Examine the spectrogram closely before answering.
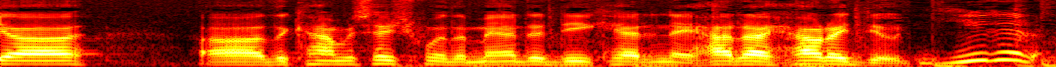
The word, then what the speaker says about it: Amanda de Cadenet: to watch the uh uh the conversation with amanda d cadeny how'd i do you did awesome and you pronounced my name beautifully thank you john all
